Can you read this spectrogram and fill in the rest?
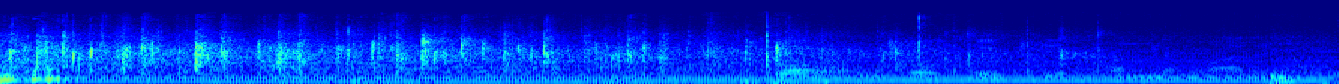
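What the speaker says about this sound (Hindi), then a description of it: "एक बार अभिनंदन कर दीजिए, तालियों से बंद हो।" Applause from an audience at a religious discourse gathering, brief clapping that fades quickly into a steady hum, with a voice speaking over it.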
